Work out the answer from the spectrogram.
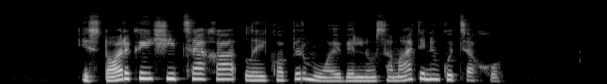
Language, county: Lithuanian, Kaunas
